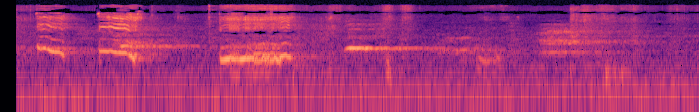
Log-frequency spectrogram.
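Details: Italian Greyhound at a pet shop in Kyoto, Japan, giving thin, high, wavering whimpers and whines, about four drawn-out cries in quick succession, with low room hum and shop noise behind.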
